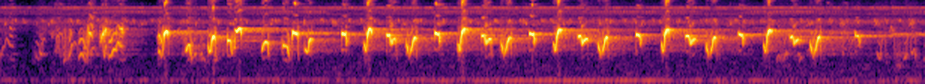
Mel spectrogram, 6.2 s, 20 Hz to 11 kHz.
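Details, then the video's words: Stripe-throated bulbul in full song, April 2021, a caged bird answering wild birds thought to have young nearby; a fast, even series of about twenty sharp down-slurred chirps, roughly three per second, after a short opening phrase. "Burung merbah lekir gacor"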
